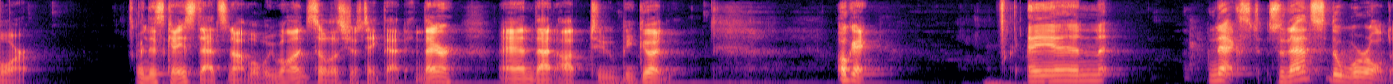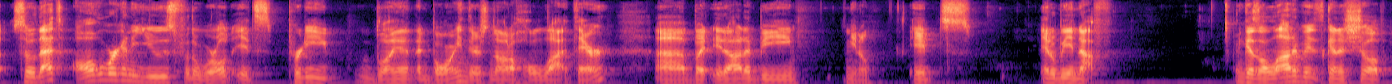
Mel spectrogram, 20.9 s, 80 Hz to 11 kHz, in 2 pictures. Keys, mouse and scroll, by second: 0.3 click, 4.0 click, 4.0 scroll up 1, 4.3 scroll down 2, 4.8 click, 4.8 scroll down 3, 5.7 scroll up 1, 6.4 middle click, 6.4 scroll up 5, 10.5-10.9 scroll down 2, 14.3 middle click, 14.8-15.3 scroll up 1, 15.3 middle click, 15.3-16.0 scroll up 1, 17.8 ctrl+w, 17.8 middle click.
